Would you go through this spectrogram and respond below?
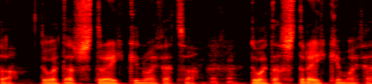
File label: "streic", welsh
